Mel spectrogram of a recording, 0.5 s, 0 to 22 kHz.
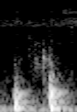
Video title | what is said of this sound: S1E6 Gemini3200 | it looks really thin so it sounds it sounds hollow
